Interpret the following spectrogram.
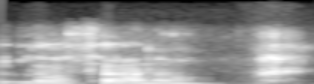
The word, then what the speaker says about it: Lozano: this week the ceo of netherlands lothano you're very welcome to the show hi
